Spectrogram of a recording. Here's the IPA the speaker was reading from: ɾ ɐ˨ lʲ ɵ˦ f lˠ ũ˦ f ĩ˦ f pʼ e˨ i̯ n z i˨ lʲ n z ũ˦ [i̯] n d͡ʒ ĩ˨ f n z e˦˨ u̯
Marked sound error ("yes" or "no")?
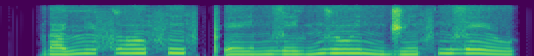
no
